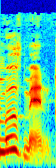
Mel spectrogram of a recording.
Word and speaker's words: MVMT: Be the big winner this holiday season with a gift from Movement.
